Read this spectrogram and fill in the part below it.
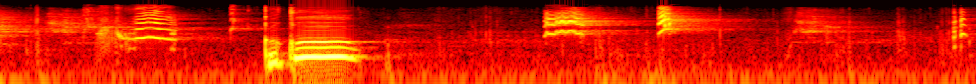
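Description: Pet conure parrots squawking indoors in several sharp, loud bursts with short gaps between them, and a person briefly speaks among the calls.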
